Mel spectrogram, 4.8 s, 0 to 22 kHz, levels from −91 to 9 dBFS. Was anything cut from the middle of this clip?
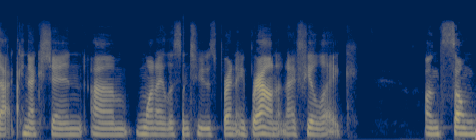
no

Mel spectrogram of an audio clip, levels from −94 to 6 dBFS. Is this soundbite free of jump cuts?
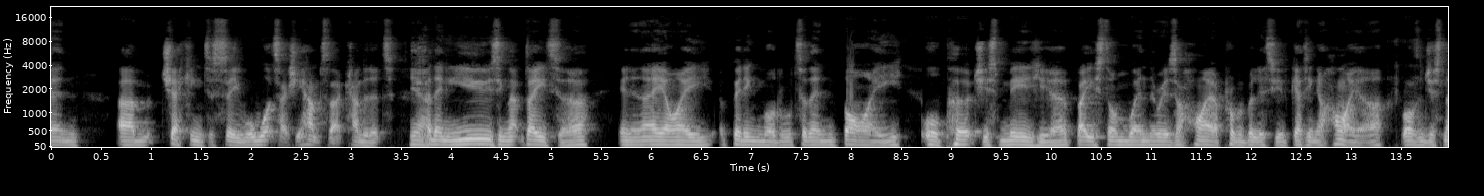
no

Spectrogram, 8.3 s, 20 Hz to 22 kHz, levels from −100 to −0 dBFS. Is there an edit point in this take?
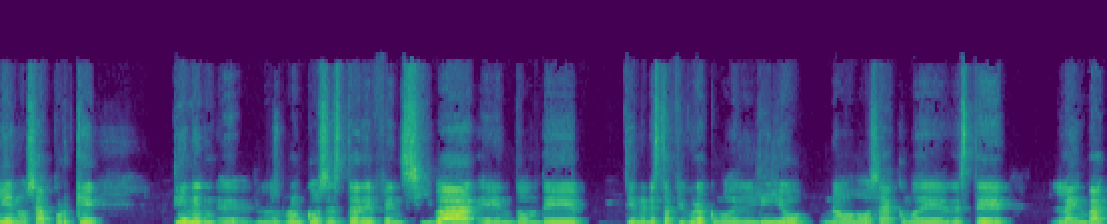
no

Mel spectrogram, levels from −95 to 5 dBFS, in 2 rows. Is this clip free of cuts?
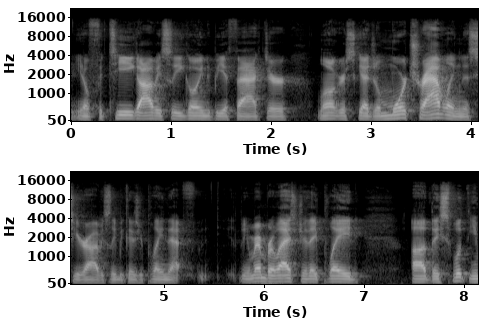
yes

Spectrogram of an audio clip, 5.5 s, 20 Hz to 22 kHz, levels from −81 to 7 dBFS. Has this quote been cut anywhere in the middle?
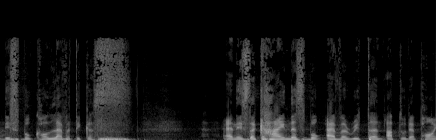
no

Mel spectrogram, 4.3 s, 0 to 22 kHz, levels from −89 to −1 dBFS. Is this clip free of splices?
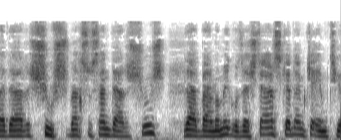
no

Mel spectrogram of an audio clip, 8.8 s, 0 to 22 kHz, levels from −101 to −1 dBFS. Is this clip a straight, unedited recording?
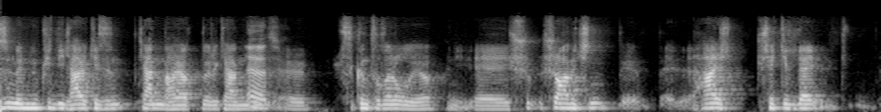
yes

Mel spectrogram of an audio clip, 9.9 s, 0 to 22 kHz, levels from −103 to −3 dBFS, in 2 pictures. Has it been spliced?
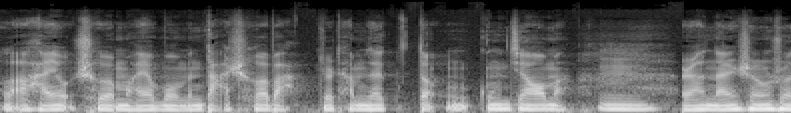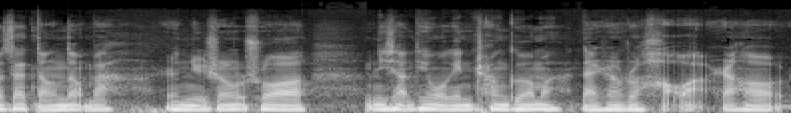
yes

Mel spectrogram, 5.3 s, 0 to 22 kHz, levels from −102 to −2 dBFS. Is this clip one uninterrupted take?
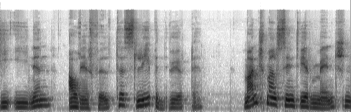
no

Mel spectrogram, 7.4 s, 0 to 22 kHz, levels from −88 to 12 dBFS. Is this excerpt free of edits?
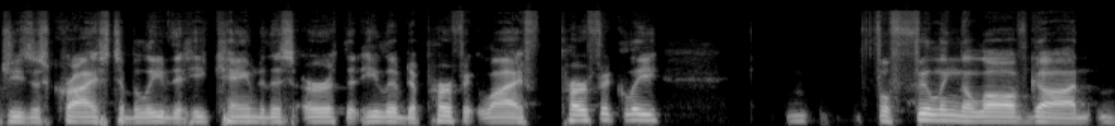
yes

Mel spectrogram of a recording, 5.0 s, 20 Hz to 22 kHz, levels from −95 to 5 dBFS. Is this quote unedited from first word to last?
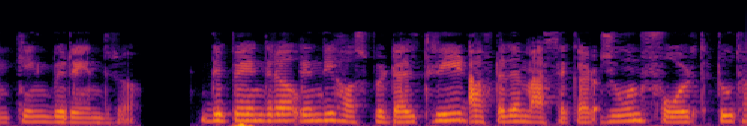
no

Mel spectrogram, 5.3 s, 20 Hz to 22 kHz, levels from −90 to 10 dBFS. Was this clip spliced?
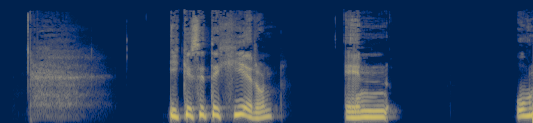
no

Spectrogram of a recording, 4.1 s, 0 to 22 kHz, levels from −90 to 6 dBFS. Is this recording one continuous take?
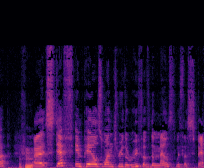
yes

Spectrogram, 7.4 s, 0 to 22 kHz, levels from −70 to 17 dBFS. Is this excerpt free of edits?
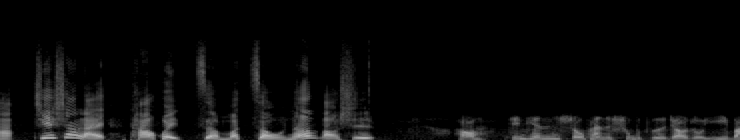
yes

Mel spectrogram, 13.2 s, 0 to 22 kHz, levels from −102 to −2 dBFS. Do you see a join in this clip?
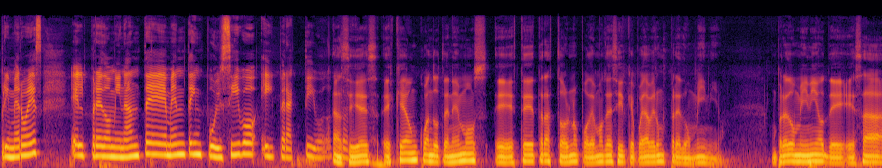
no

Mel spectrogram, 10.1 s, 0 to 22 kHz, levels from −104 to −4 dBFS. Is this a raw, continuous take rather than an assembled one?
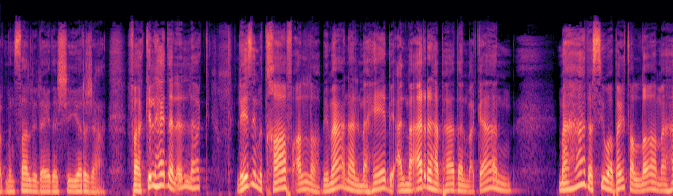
yes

